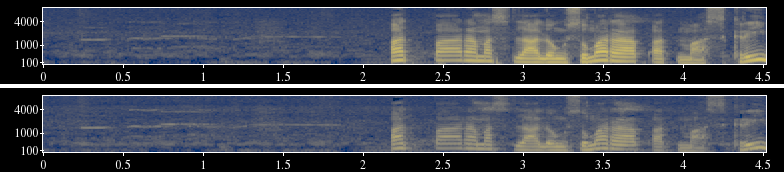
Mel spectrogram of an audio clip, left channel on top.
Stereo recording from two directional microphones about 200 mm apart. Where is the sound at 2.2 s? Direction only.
50° left (ahead or behind).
